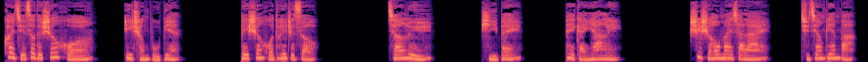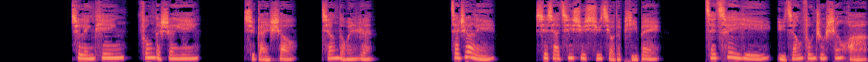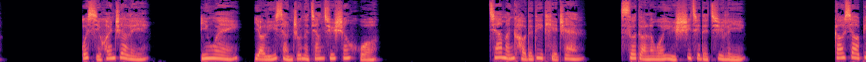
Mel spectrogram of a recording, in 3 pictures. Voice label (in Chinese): 女-房地产宣传-年轻文艺; 开启生活的第N种方式; 年轻舒缓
